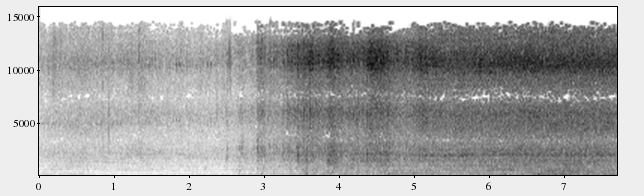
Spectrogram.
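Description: Off-road 4x4's engine revving hard as it climbs a muddy track toward the listener. It starts faint, grows loud from about three seconds in and is at its loudest near the end.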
